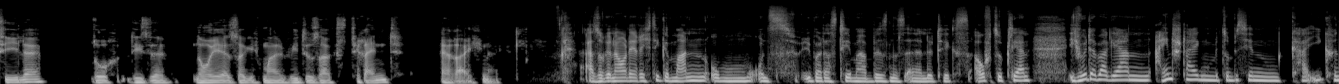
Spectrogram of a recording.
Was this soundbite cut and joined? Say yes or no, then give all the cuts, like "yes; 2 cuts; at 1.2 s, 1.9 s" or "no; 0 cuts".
no; 0 cuts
